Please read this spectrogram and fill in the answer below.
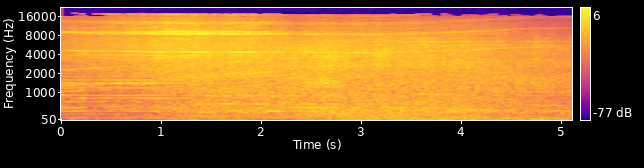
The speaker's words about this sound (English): Up in the torch, Eric turns his head and watches as the sleek jet turns from its hover at the torch and flies into the night sky.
